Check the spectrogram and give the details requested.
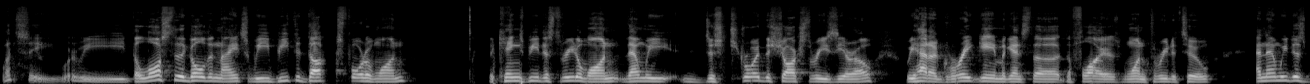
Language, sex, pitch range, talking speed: English, male, 135-170 Hz, 195 wpm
